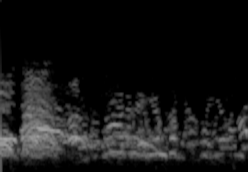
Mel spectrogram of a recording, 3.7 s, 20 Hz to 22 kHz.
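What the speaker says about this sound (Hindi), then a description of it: "यहाँ पर समस्त भक्तों का यहाँ पर बहुत ही ज़्यादा सैलाब है आज और भीड़ बहुत ही ज़बरदस्त है" A large crowd of devotees packs a temple on the Braj 84 Kos parikrama, with many voices shouting and chanting together in loud, overlapping waves that rise, dip and surge again.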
